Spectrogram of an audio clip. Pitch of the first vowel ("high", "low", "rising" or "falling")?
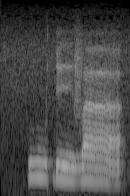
low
